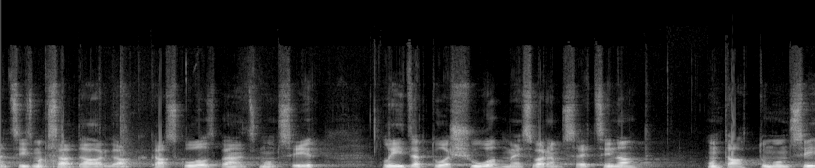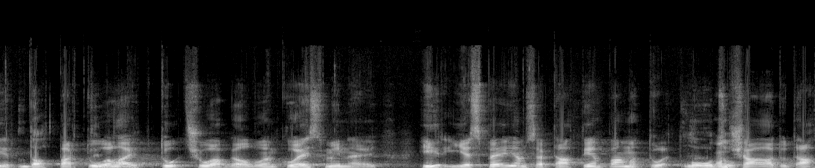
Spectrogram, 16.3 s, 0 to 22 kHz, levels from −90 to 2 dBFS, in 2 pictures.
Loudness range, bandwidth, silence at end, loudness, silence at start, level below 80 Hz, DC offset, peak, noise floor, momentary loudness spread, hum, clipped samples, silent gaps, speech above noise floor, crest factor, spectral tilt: 3 LU; 14 kHz; 0 s; -16 LUFS; 0 s; -54 dBFS; under 0.1%; 0 dBFS; -54 dBFS; 7 LU; none; under 0.1%; none; 39 dB; 16 dB; -6.5 dB/octave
